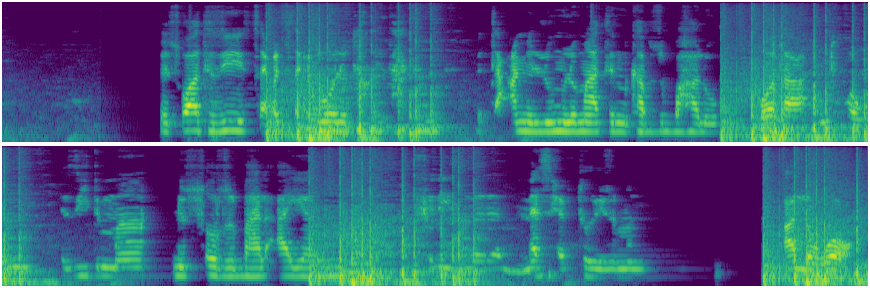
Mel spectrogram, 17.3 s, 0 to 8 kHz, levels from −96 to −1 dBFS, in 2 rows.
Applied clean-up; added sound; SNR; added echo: classical method WPE with log-MMSE.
